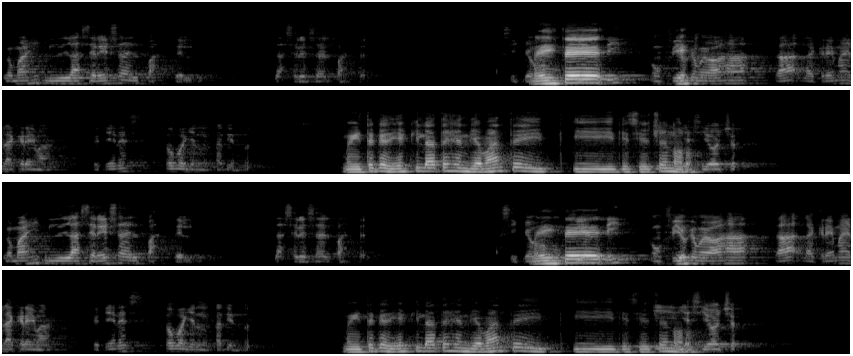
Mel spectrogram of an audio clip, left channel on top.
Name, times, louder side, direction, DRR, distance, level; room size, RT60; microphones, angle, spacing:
voice 1, 0.0-1.9 2.7-3.5 5.0-6.2 6.5-9.0 9.5-11.0 15.0-15.8, right 2 dB, 65° right, 1.7 m, -37 dB
voice 2, 5.3-6.0 6.7-6.9 11.9-15.4, left 4 dB, 75° left, 0.9 m, -24 dB
28.5 x 18.0 x 7.6 m
head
